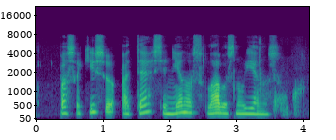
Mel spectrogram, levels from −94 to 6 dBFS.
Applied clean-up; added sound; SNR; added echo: none; none; none; none.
